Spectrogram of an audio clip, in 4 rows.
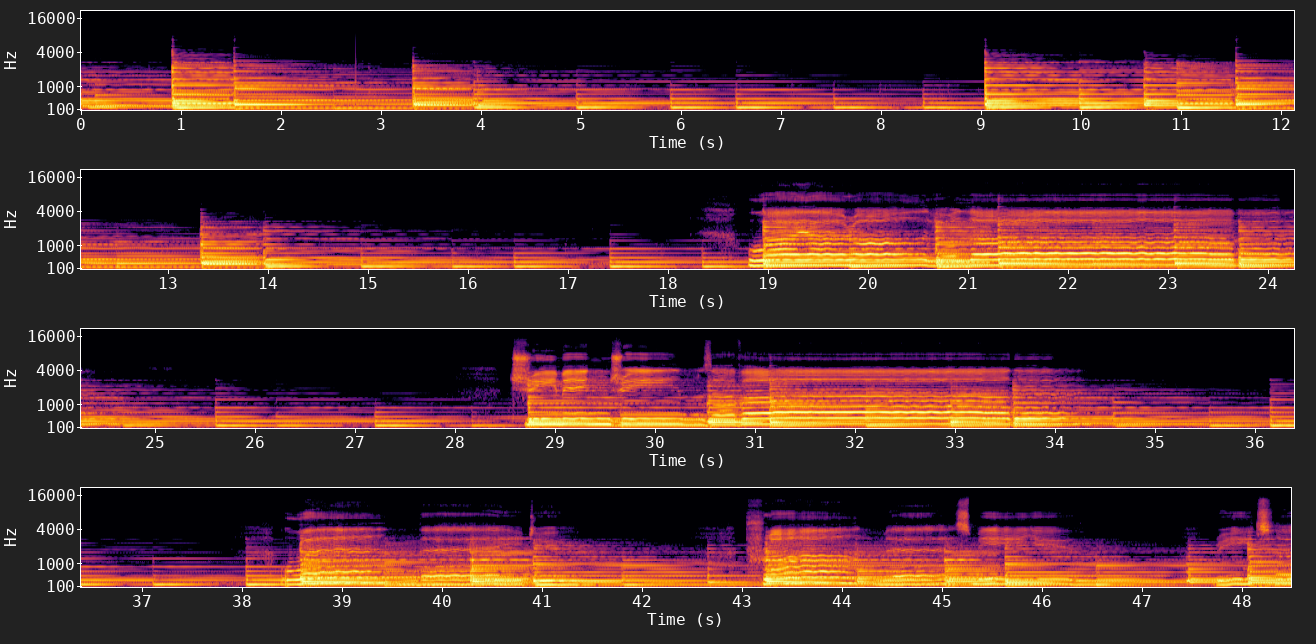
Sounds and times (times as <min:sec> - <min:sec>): Music: 0:00.0 - 0:48.4.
